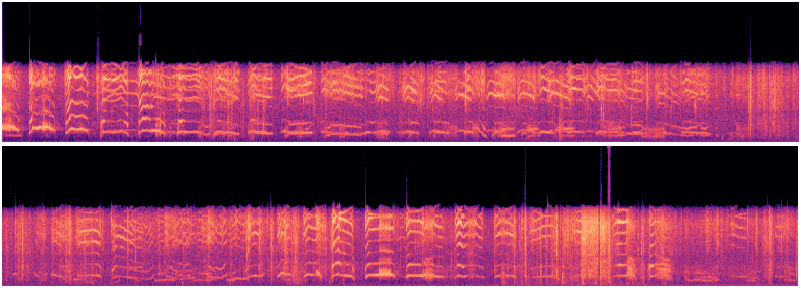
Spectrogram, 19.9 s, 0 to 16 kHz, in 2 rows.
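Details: Litter of six red Miniature Pinscher girl puppies from 2013 protesting loudly once confined again: continuous overlapping squeaky whines and yaps, several pups at once, steady and restless throughout.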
